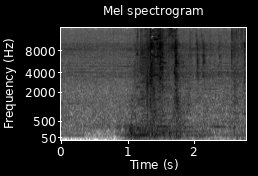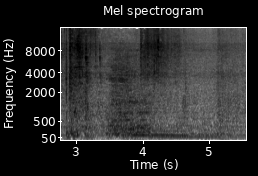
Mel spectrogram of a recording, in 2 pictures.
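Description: A launcher fires with sharp twanging snaps.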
